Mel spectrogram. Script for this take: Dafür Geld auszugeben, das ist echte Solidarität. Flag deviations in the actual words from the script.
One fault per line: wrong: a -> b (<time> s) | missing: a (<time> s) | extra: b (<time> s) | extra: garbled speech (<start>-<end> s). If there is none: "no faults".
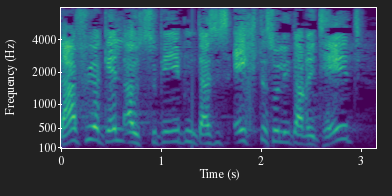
no faults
